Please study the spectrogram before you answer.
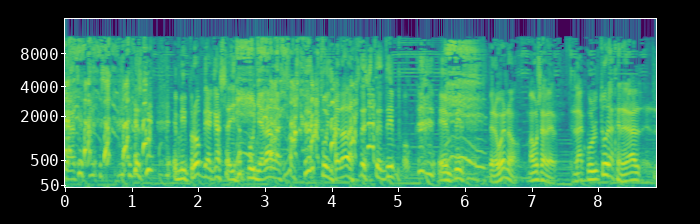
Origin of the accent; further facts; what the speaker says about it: Spain; aquellos que nos consideramos españoles.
